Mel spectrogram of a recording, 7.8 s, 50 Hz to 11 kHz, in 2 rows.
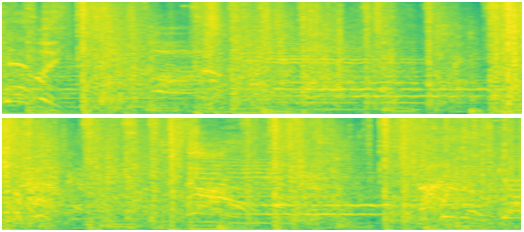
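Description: Dense, continuous gunfire from Red Dead Redemption 2: rapid overlapping shots and bursts ring out without pause, loud and close, with game voices mixed in beneath the barrage.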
